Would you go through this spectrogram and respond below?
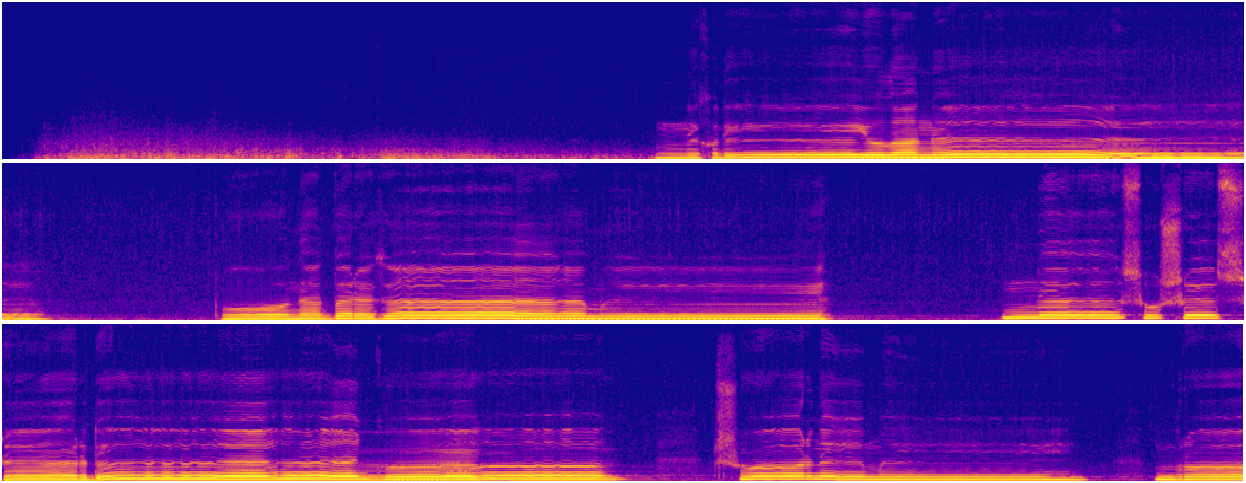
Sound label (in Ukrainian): Народна пісня; Не ходи Улане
